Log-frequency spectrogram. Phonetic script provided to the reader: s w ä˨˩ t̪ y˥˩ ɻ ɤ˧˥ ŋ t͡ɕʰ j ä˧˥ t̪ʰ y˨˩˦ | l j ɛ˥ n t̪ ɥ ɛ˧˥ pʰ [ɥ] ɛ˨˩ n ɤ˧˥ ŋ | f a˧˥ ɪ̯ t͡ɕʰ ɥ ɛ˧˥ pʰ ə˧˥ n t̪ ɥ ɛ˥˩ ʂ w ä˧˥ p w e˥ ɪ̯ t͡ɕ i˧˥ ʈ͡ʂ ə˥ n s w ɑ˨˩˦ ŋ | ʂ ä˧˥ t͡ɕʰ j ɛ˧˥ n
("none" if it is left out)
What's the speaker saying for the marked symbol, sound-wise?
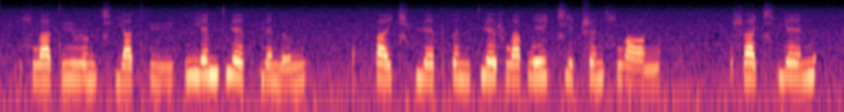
ɥ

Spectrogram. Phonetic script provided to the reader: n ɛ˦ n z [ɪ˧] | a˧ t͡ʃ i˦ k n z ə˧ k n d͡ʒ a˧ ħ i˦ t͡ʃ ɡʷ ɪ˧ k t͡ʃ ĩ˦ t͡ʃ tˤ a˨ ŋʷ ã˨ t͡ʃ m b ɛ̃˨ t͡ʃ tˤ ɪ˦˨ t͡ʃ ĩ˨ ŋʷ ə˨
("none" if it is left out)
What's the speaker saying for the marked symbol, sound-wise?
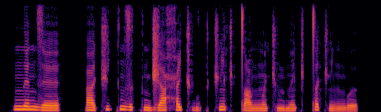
ɛ˧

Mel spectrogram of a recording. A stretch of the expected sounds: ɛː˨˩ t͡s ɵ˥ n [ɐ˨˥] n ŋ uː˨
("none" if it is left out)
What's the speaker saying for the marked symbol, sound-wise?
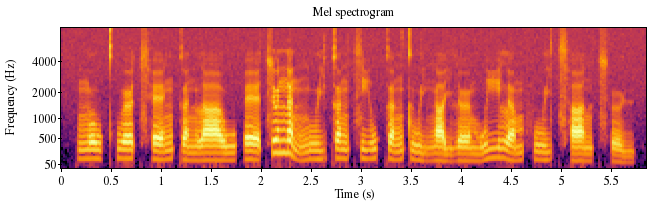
ɐ˨˩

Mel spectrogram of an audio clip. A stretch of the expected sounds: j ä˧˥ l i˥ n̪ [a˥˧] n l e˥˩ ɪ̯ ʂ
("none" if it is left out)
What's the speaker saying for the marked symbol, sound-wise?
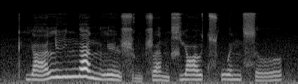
a˥˧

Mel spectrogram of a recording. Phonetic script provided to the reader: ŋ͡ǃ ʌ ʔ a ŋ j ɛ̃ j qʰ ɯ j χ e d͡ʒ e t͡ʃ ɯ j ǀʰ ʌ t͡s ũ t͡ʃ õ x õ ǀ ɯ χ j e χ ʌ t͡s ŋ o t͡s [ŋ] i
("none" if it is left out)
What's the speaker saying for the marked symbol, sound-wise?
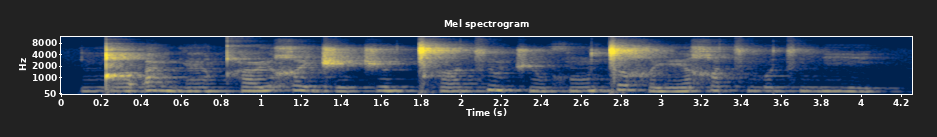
ŋ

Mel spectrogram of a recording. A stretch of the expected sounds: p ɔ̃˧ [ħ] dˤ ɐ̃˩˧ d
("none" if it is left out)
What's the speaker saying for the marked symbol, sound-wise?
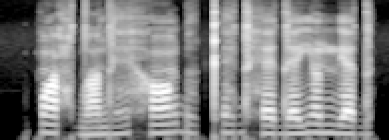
ħ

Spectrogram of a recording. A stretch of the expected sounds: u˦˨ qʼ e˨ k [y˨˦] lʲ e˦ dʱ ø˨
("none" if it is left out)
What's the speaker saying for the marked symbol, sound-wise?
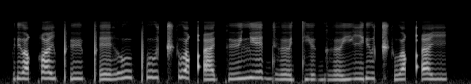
y˨˦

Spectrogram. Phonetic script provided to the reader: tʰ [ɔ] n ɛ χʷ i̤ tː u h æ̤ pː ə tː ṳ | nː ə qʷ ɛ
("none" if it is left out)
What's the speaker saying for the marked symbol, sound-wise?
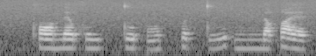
ɔ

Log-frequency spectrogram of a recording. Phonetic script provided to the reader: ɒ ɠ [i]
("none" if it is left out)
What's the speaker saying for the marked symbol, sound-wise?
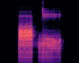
i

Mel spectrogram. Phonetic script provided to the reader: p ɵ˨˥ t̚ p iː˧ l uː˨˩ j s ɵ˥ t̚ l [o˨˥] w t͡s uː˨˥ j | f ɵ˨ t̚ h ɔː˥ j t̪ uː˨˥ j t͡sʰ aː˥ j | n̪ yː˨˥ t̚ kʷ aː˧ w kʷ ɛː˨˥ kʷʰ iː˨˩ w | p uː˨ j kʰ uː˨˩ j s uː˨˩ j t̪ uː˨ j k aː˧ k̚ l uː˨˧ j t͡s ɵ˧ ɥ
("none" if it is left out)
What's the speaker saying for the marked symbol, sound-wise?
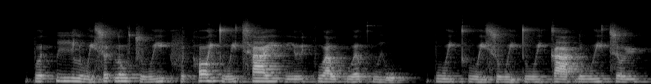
o˥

